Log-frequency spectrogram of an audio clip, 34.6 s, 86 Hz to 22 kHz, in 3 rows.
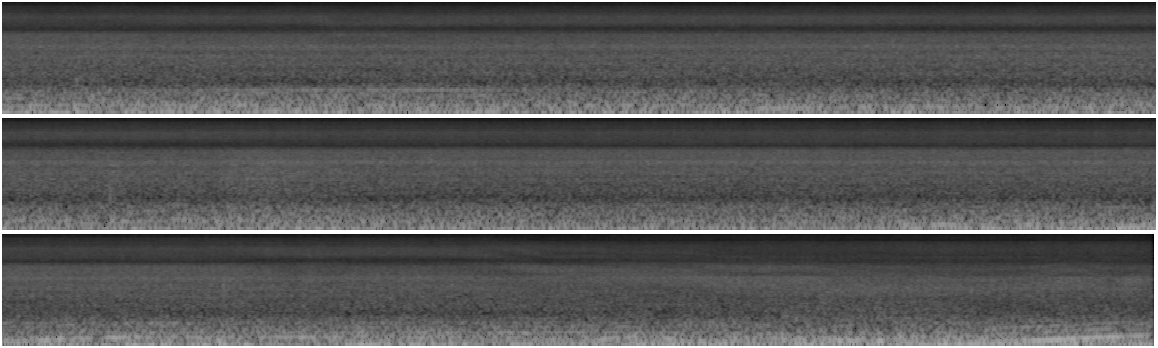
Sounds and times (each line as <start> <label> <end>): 22.8 Traffic Sound 34.6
